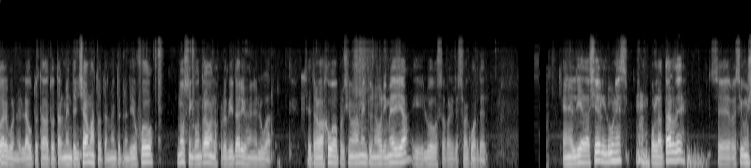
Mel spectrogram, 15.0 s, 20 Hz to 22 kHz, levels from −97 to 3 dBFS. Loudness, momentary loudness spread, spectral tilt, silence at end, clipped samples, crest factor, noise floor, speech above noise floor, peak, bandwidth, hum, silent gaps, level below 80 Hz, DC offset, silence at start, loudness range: -25 LUFS; 13 LU; -7 dB/octave; 0 s; under 0.1%; 20 dB; -69 dBFS; 45 dB; -6 dBFS; 9.4 kHz; none; none; -60 dBFS; under 0.1%; 0 s; 5 LU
